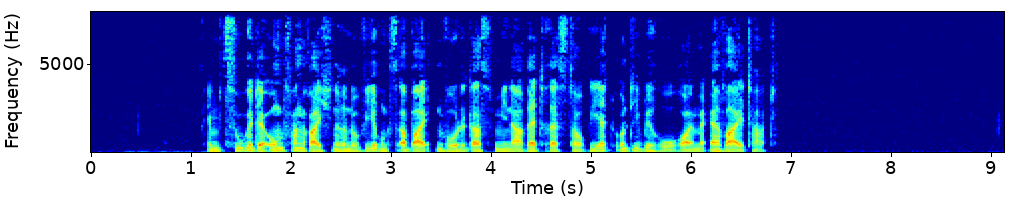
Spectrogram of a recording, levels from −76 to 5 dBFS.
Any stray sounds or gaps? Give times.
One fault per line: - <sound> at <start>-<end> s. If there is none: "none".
none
